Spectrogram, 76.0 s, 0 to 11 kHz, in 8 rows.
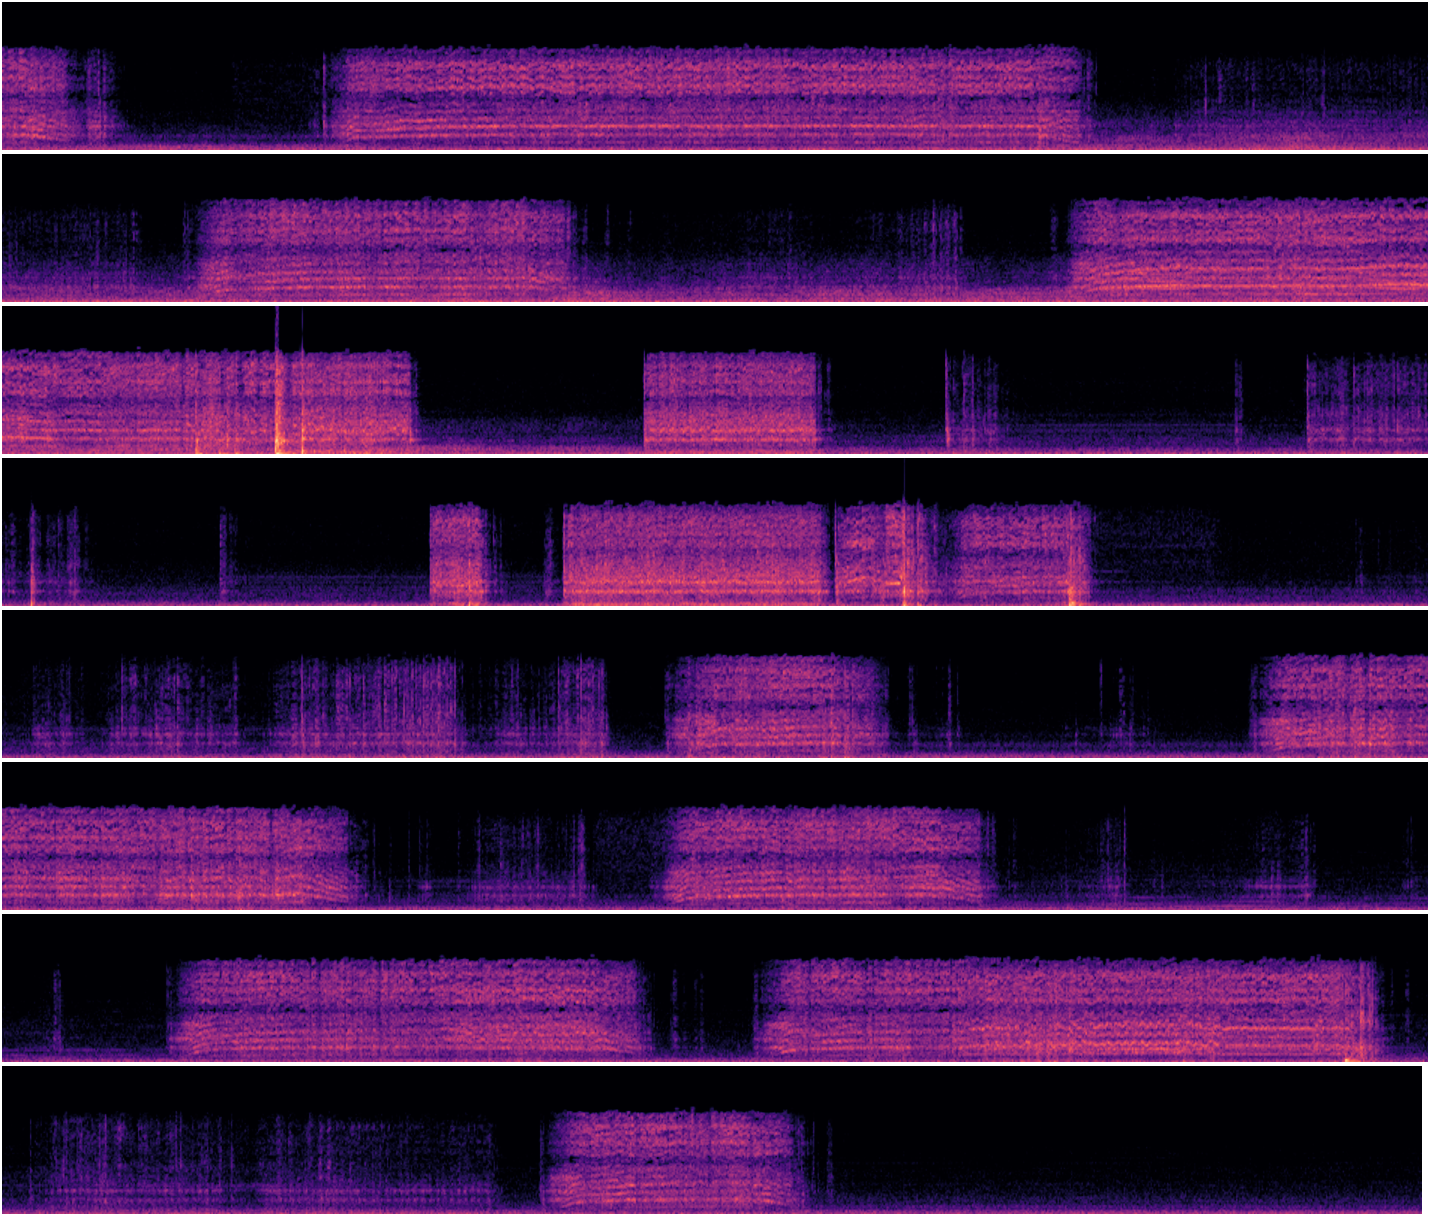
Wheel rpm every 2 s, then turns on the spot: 60, 120, 160, 90, 20, 70, 100, 20, 90, 160, 140, 60, 50, 0, 10, 20, 130, 100, 0, 10, 20, 70, 0, 110, 140, 10, 120, 10, 0, 110, 110, 120, 160, 30, 20, 90, 0, 0.
8-10 14-16 30-32 38-42 54-56 66-70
